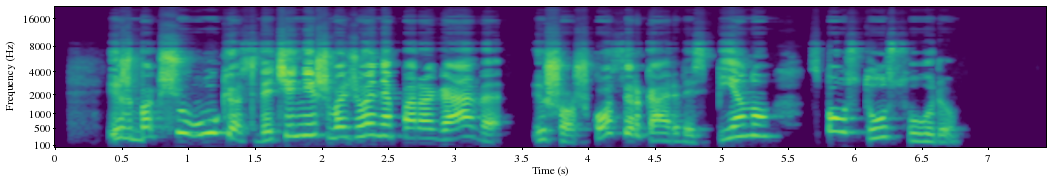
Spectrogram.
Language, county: Lithuanian, Šiauliai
